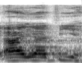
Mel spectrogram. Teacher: بھی آیاتی، حمزہ اور یا میں دونوں میں کھڑا زبر ہے، کھڑا زبر الف مدہ کی طرح ہوتا ہے تو اسے 1 الف کے برابر کھینچیں گے دونوں کو۔ تی میں یا مدہ ہے، اسے بھی 1 الف کے برابر کھینچیں گے۔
